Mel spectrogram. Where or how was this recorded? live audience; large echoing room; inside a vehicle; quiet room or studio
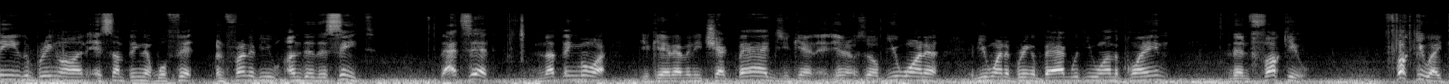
inside a vehicle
